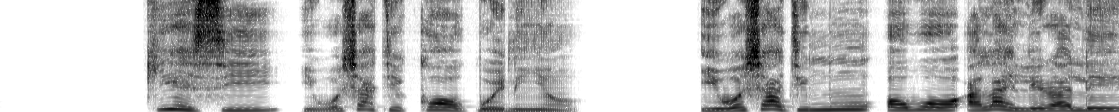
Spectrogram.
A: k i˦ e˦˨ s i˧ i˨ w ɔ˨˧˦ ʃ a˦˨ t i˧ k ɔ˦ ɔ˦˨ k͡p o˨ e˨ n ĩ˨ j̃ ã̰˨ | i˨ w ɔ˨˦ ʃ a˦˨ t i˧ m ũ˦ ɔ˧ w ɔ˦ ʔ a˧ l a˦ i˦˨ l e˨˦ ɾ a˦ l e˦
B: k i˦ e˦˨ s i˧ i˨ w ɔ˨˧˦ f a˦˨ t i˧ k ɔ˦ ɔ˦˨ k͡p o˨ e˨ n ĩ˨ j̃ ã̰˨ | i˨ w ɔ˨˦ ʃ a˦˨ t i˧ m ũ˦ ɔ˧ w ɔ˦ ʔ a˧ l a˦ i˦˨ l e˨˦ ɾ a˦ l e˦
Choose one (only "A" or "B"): A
